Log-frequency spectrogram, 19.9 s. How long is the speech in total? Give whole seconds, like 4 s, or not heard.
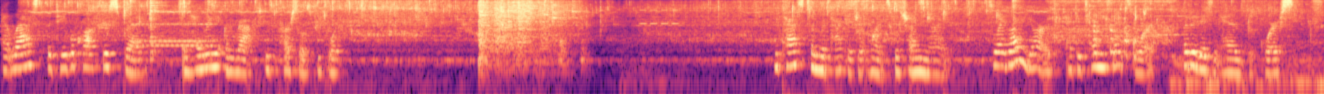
13 s.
